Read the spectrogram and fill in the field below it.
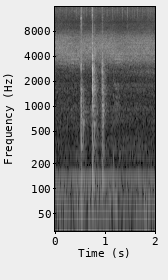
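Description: Hands tap and press paper down on a table.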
